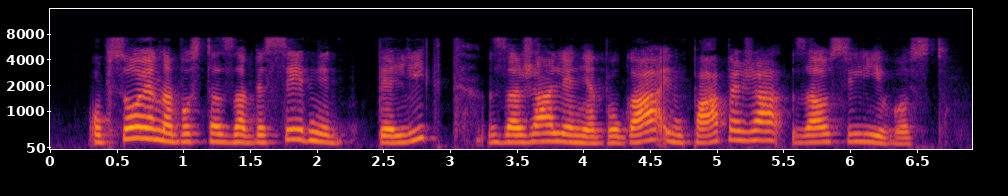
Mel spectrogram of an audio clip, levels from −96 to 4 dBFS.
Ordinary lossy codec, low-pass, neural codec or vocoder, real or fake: MP3, 48 kbps; 7.2 kHz; codec, 16 kHz, 4 kbps, FreqCodec, smaller model; fake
